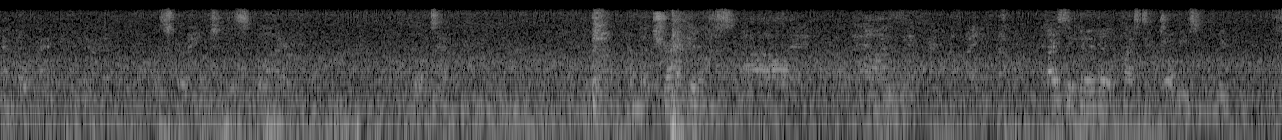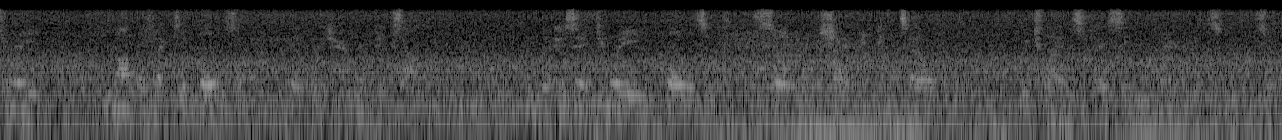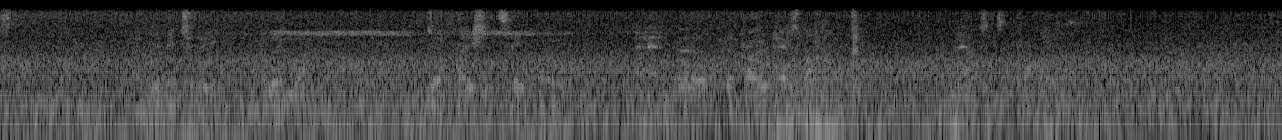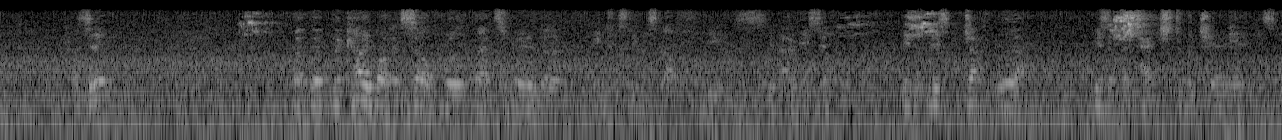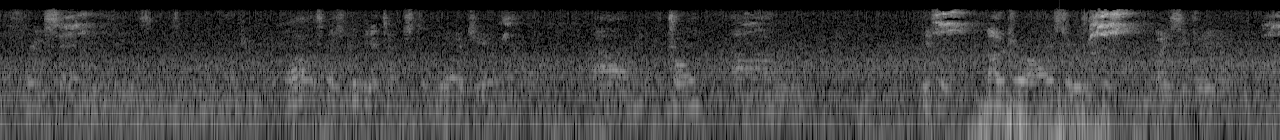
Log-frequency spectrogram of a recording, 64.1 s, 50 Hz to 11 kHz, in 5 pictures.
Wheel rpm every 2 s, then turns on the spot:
0, 0, 0, 0, 0, 0, 0, 0, 0, 0, 0, 0, 0, 0, 0, 0, 0, 0, 0, 0, 0, 0, 0, 0, 0, 0, 0, 0, 0, 0, 0, 0.
none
